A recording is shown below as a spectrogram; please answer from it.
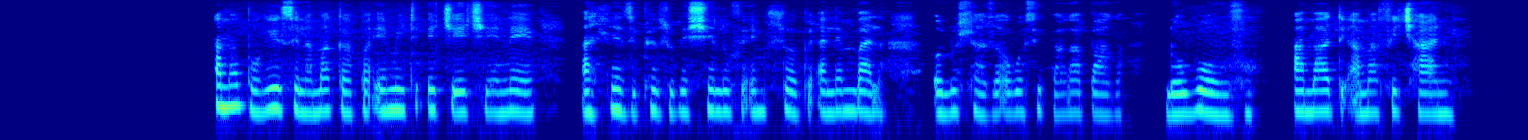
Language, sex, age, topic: North Ndebele, female, 25-35, health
